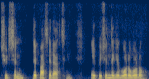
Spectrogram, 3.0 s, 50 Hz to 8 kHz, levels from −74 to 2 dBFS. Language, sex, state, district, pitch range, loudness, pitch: Bengali, male, Tripura, West Tripura, 105-120 Hz, -20 LUFS, 110 Hz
